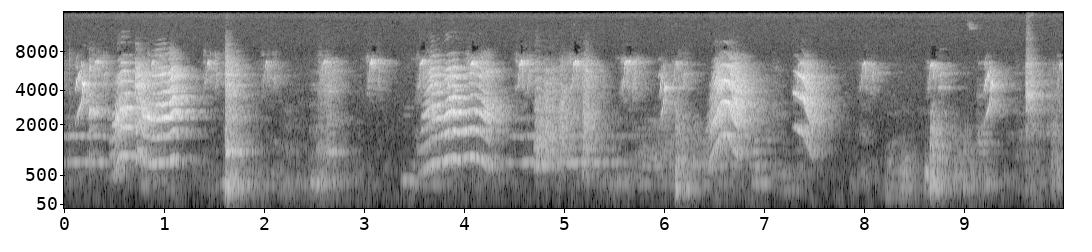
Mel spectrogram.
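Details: Pet parrot indoors calling in a busy stream of harsh, nasal notes, some arching up and down, with short gaps between bursts and a low background hum.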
